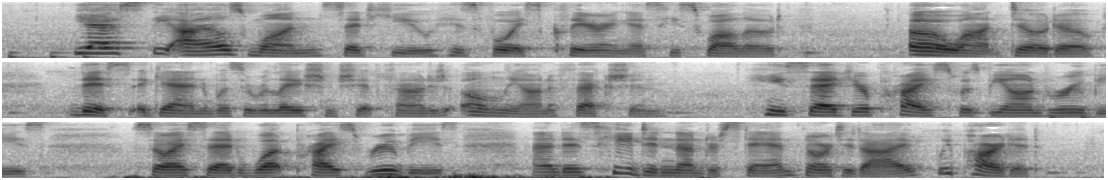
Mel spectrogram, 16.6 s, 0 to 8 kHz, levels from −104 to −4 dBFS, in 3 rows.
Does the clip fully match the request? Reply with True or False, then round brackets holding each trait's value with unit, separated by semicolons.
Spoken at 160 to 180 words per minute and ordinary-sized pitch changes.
True (170 wpm; 3.8 semitones)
